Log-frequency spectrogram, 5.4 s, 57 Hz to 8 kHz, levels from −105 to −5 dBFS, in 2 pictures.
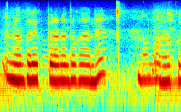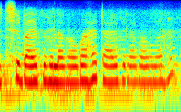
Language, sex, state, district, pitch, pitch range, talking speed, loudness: Hindi, female, Bihar, West Champaran, 230 Hz, 220-240 Hz, 200 wpm, -15 LUFS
